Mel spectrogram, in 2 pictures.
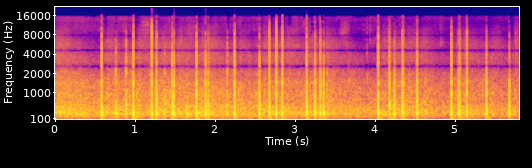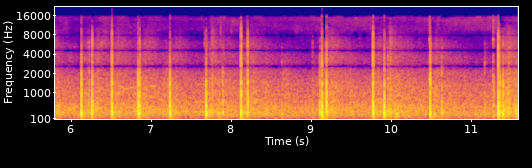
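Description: Fireworks display going off: a rapid, irregular string of sharp bangs and cracks, several each second, over a continuous crackling din.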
